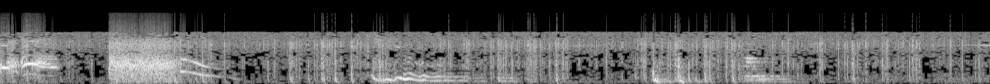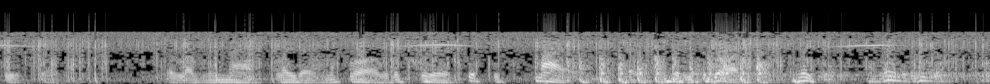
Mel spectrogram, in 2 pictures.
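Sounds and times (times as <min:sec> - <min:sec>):
crackling static: 0:00.0 - 0:19.7
gunshot: 0:06.5 - 0:07.1, 0:15.6 - 0:18.1.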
